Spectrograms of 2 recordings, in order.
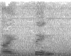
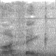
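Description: First: The word 'think' begins with a th sound. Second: The word 'think' begins with an f sound. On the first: The speaker calls it right. "It's I think. RP English" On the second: The speaker calls it wrong. "It's not I think"

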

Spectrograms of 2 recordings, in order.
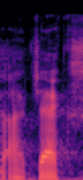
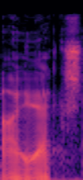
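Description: First: It is said 'ah-jacks' with a j sound. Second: It is said 'eye-ex' with no j sound. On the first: The speaker calls it wrong. "ชื่อทีมที่คนออกเสียงผิดกันตลอด" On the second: The speaker calls it right. "มันคือ"

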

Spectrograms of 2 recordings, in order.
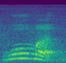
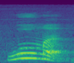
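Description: The two takes are said the same way.

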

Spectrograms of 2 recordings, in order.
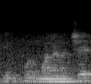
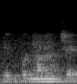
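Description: The two takes are said the same way.

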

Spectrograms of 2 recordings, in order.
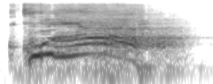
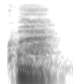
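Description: First: It is said angrily and forcefully. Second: It is said with disappointment, after a sigh.

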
